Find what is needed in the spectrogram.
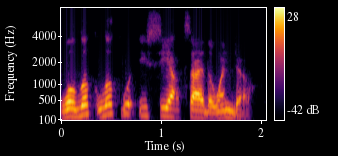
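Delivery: ordinary delivery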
